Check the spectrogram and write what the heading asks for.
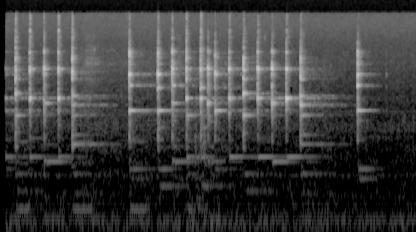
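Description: Mobile phone ringtone for an incoming call: a melody of quick, chiming notes in two runs with a short gap between, then a single note about five seconds in.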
